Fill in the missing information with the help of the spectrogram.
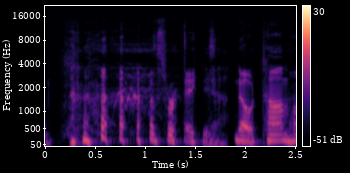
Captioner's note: laughing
